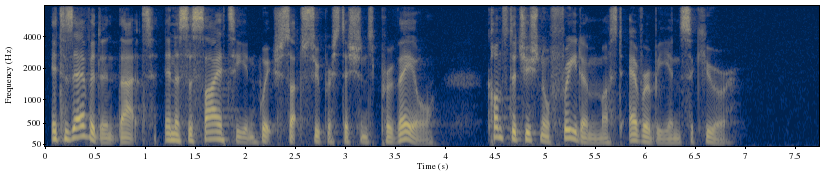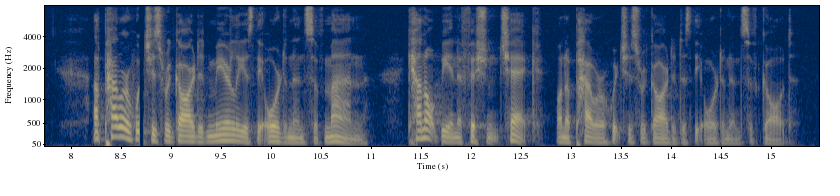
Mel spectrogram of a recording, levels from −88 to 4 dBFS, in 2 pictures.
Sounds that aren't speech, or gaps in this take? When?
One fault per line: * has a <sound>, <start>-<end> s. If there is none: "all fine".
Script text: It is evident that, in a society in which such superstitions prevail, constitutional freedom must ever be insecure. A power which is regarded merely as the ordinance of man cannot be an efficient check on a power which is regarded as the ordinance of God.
* has a dropout, 8.7-8.7 s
